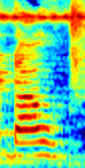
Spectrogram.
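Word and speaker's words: doubt: Next word है डाउट। डाउट में B silent है, डाउट, हम डाउट नहीं पढ़ते इसको, डाउट है ये वर्ड, तो बी साइलेंट है, बी को अंडरलाइन कर दिया।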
